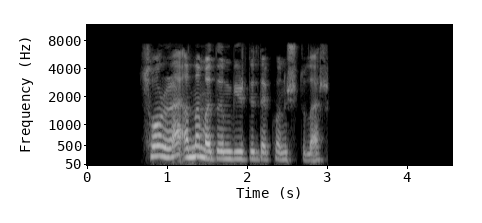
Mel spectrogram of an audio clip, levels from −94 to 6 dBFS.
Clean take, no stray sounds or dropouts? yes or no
yes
